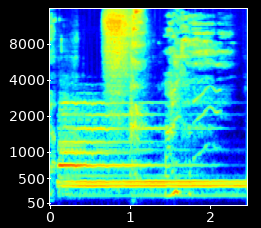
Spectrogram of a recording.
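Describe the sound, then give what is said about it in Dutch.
A slowed-down church bell recording from a sound library is played at double speed, a bright sustained metallic tone with steady overtones humming throughout, while brief breathy noises and voices briefly cut across it. “Klinkt al als een kerkklok.”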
